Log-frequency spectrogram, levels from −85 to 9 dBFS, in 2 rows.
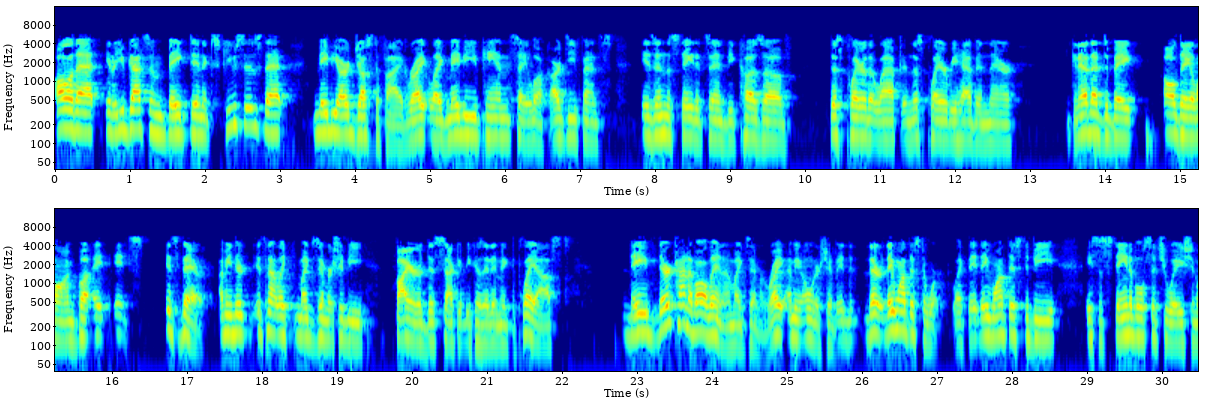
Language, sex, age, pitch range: English, male, 30-49, 120-155 Hz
